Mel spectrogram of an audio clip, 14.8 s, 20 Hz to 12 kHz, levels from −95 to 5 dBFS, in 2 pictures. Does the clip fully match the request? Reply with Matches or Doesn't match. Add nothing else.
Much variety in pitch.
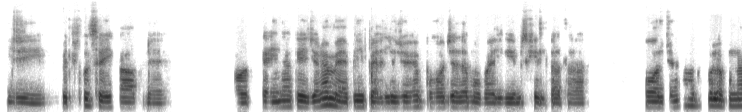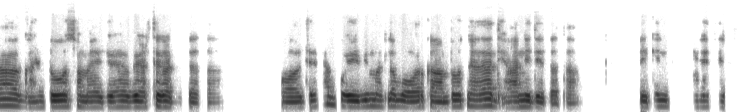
Doesn't match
